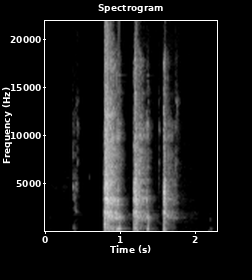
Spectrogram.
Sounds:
Cough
